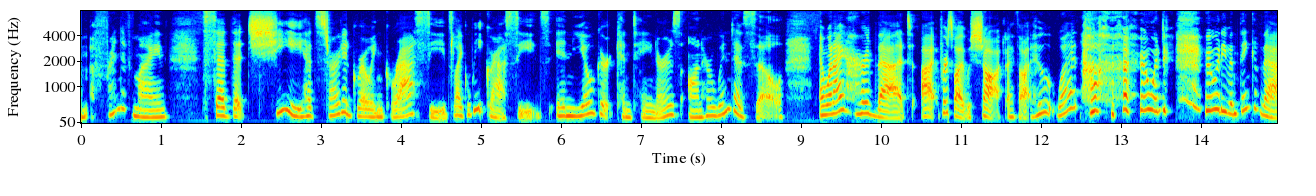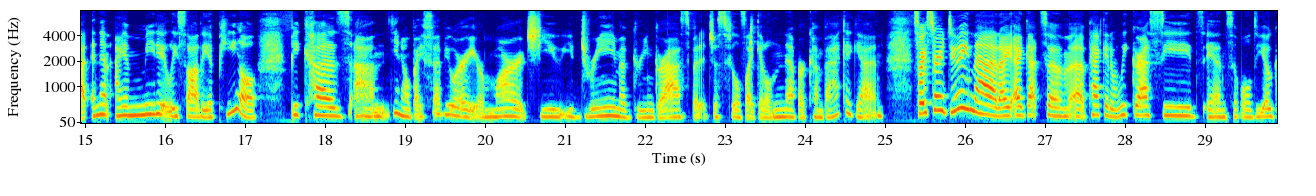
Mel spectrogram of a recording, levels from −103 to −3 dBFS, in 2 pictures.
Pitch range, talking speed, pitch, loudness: 195-275 Hz, 190 wpm, 230 Hz, -28 LUFS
